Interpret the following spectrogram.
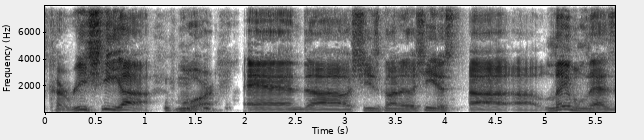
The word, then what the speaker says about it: Careshia: That's with 4 syllables, Careshia Moore.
